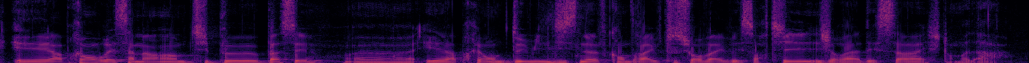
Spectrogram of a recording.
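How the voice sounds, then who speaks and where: This man speaks fairly quickly at a medium pitch with fairly even intonation. There is noticeable background noise. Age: 20s. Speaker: motorsport photographer. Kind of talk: casual interview.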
